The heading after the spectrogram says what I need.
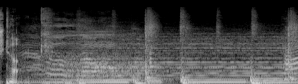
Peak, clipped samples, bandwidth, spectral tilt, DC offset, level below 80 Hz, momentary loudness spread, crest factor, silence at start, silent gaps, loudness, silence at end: -6 dBFS; under 0.1%; 15.5 kHz; -5.5 dB/octave; under 0.1%; -28 dBFS; 3 LU; 14 dB; 0 s; none; -20 LUFS; 0 s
